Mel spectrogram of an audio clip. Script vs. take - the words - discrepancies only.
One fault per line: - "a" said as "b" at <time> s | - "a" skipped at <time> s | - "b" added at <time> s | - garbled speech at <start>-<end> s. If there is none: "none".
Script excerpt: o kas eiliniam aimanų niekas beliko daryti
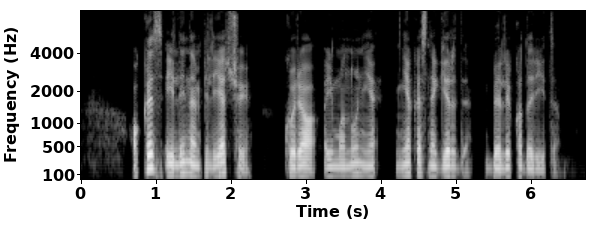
- "piliečiui kurio" added at 1.7 s
- "negirdi" added at 4.7 s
